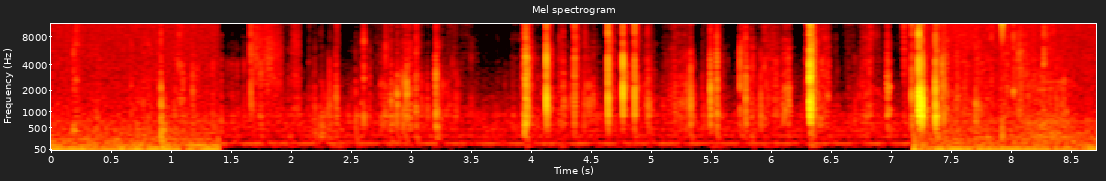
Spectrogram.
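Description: Plastic IKEA zipper bag handled up close, giving irregular crinkles and crackles with sharper snaps, loudest toward the end, with no talking.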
